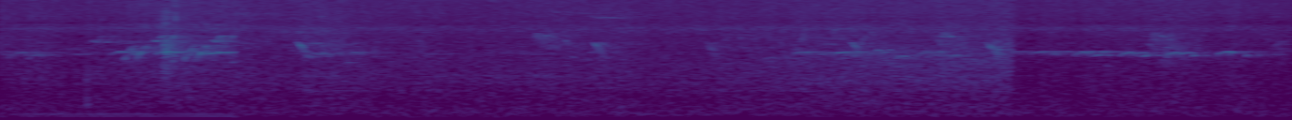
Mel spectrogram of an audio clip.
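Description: Faint birdsong: several short high chirps and a thin, steady high trill that comes and goes, over a low hum that stops about a second in.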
